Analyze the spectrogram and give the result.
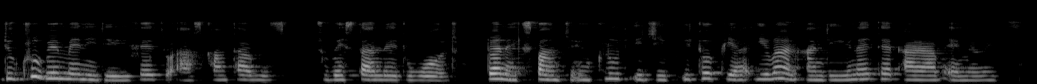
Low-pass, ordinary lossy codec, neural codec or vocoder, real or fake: none; none; none; real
